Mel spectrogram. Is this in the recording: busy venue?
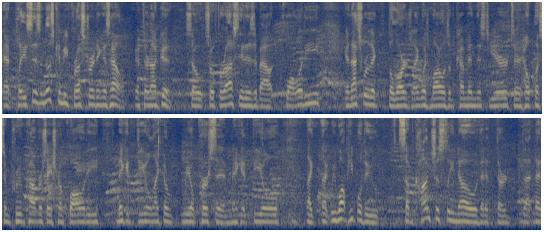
yes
